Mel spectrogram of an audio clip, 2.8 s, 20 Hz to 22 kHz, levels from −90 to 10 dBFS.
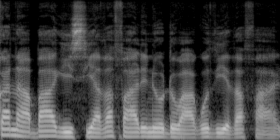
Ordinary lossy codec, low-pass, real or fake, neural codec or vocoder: none; none; real; none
